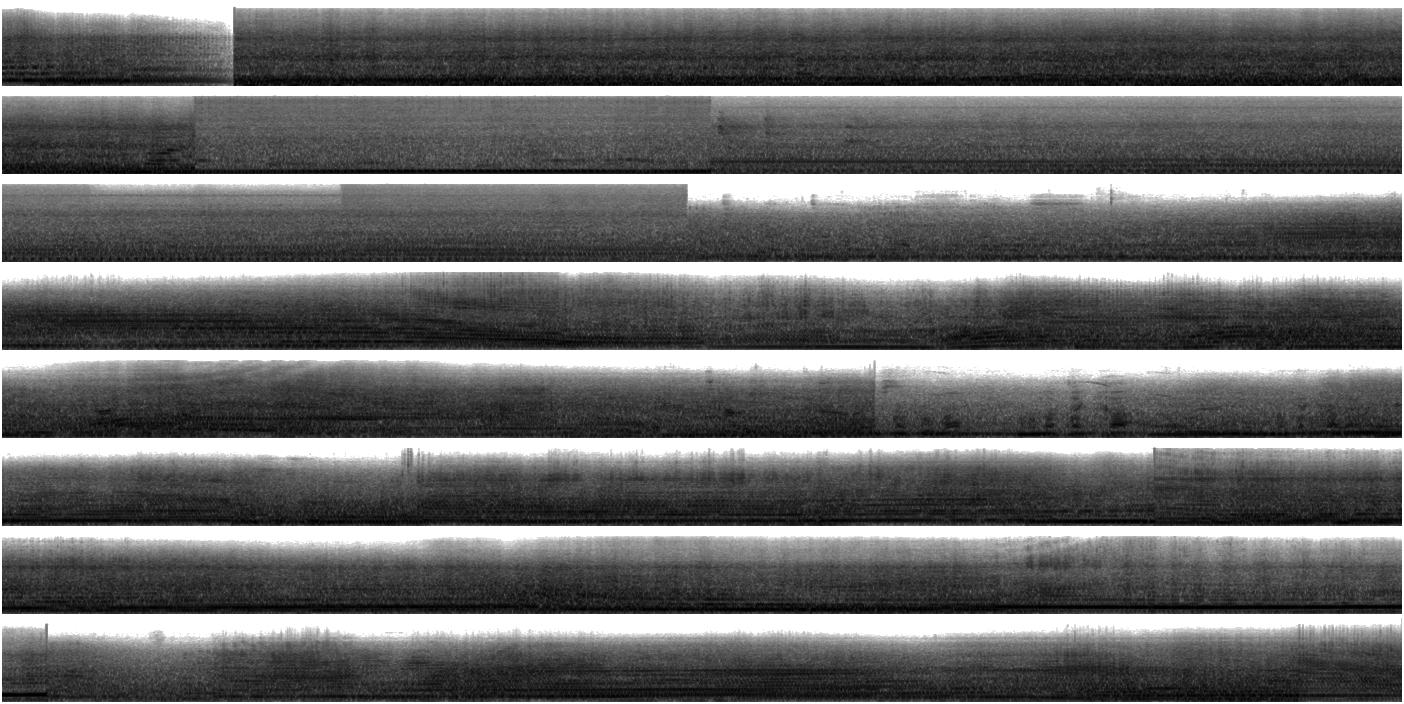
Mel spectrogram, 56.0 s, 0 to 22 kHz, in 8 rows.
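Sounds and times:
car engine idling loudly: 1.2s - 17.4s
car engine note falling: 1.2s - 17.4s
racing car passing at high revs: 19.6s - 32.4s, 33.9s - 56.0s.

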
